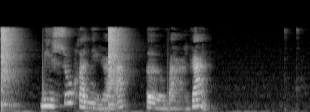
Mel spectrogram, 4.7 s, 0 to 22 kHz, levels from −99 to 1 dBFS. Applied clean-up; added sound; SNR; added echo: none; Hi-hat; -4 dB; reverberation time 0.2 s.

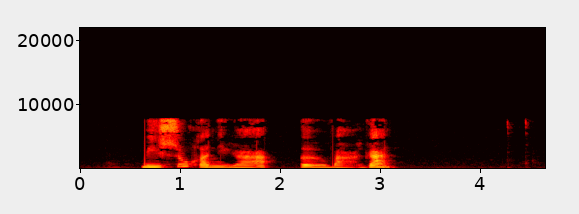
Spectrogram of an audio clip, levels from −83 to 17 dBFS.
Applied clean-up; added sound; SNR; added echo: none; none; none; none.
